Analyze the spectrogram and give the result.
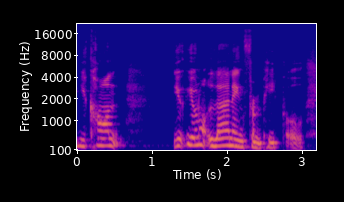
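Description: Speaking at a moderate pace with an English accent, a woman is heard on a very clean recording with a silent background. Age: 40s. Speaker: marketing coach. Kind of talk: casual interview chat.

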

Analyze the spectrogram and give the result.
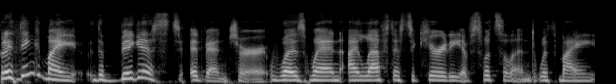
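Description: A woman's normal speaking voice with an American accent, medium pitch, lively intonation and a fairly slow pace against a quiet background. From US Upper Midwest, North Dakota. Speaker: intercultural consultant. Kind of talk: interview.

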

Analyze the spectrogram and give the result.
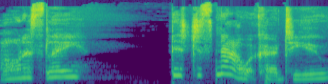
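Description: A woman uses a put-on character voice with a slightly husky edge and big pitch swings. Her pitch sits in the medium range, and she talks slowly.

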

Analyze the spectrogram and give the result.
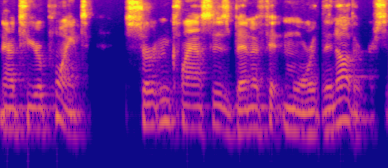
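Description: At a moderate pace, a man speaks in a normal speaking voice with ordinary pitch variation. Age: 50s. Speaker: cardiologist. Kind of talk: interview.

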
